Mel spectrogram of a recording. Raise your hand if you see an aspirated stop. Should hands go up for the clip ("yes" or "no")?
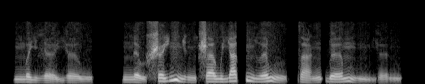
no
